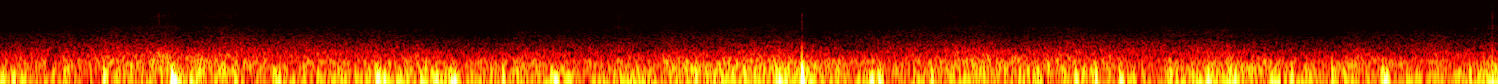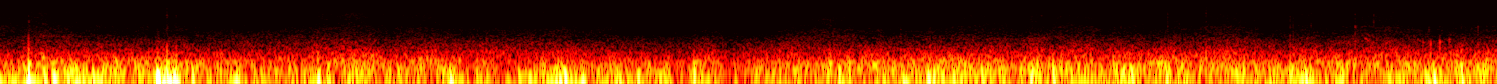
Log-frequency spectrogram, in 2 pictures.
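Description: Fingers stroke and squeeze a fluffy synthetic faux fur windscreen on a black microphone. The result is a continuous, muffled, low rumbling brush with almost no high end, resembling wind against the mic, with a few slightly louder soft bumps along the way.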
